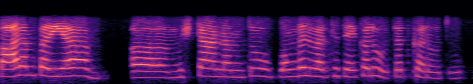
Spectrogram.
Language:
Sanskrit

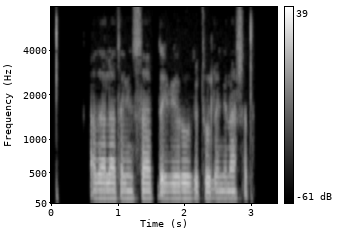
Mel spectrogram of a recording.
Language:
Pashto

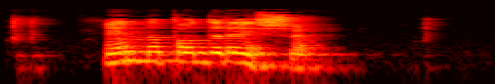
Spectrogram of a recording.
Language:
Romansh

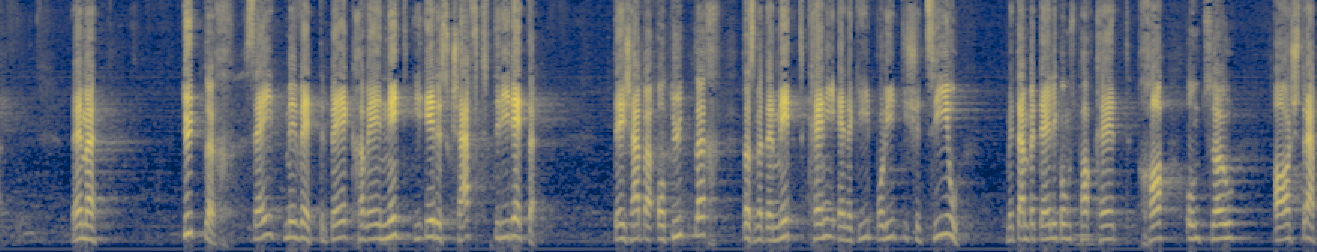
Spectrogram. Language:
Swiss German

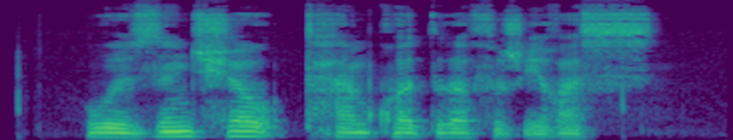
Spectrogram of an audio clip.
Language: Kabardian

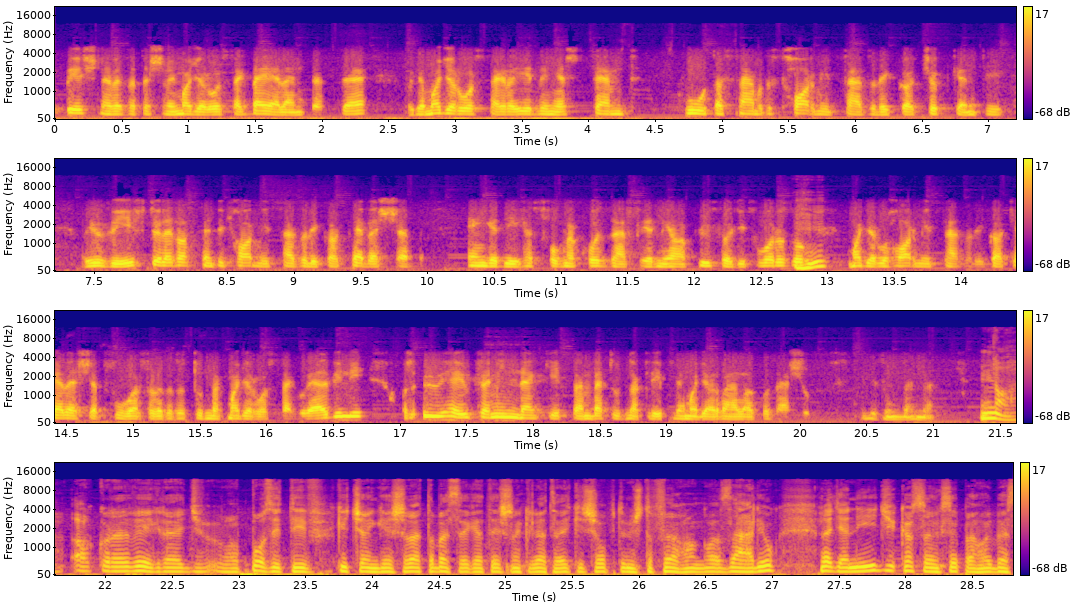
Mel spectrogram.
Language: Hungarian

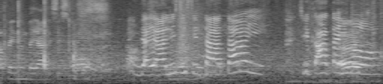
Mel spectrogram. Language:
Filipino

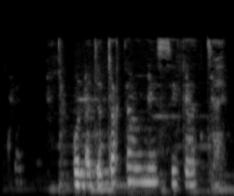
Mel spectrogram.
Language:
Swahili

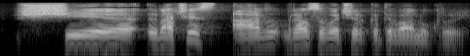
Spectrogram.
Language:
Romanian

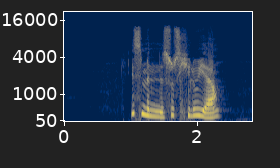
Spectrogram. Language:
Kabyle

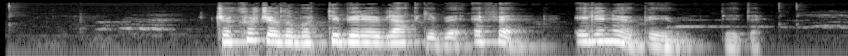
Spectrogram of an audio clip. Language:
Turkish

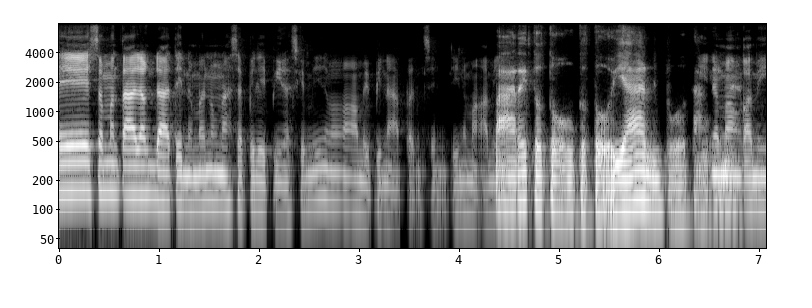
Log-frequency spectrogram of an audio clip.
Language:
Filipino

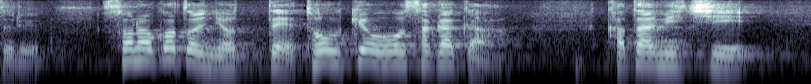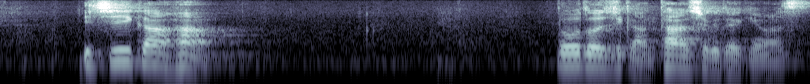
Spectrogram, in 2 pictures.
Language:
Japanese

